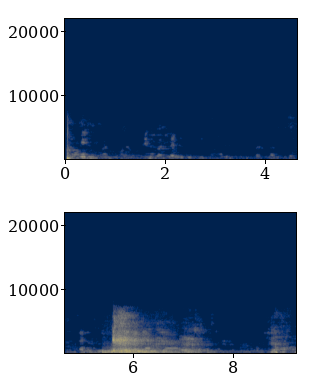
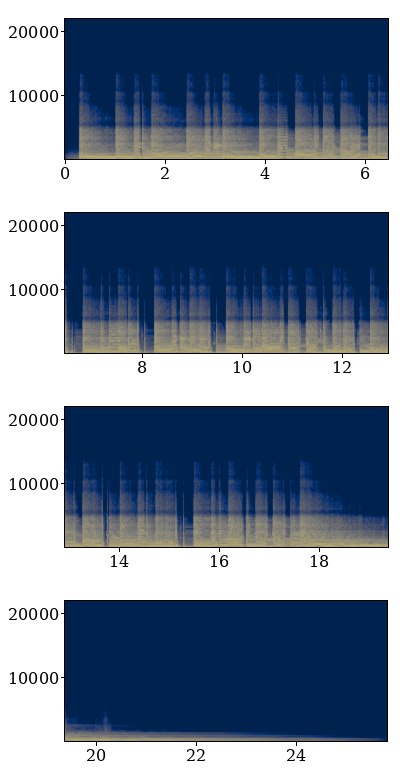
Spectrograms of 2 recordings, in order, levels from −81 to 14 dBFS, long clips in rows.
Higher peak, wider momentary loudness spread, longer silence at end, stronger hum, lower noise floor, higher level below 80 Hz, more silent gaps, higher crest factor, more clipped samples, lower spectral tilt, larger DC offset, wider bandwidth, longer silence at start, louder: about the same, 0 dBFS vs 0 dBFS; first, 29 LU vs 10 LU; second, 0.2 s vs 2.05 s; second, none vs 60 Hz at -45 dBFS; first, -68 dBFS vs -62 dBFS; second, -52 dBFS vs -42 dBFS; neither; first, 26 dB vs 14 dB; neither; about the same, -6 dB/octave vs -6 dB/octave; neither; second, 7.6 kHz vs 10.5 kHz; second, 0.05 s vs 0.3 s; second, -22 LUFS vs -14 LUFS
